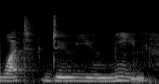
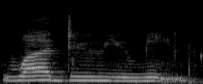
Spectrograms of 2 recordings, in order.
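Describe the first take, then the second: First: Slow, separate "What", with its T; careful, every word said in full. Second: Slow "What do" as "wuh-duh", no T; slowed reduced form. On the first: Teacher showing what she is not saying, word by word. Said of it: "I'm not saying". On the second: Teacher breaking down what she says, slow reduced form. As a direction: stretch out "What do you mean", dropping the T. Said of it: "I'm saying". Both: Shown as a demonstration.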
